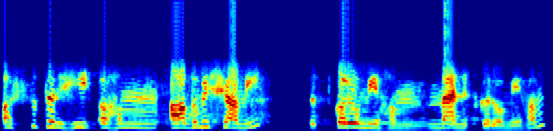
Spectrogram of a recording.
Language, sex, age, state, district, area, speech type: Sanskrit, female, 18-30, Maharashtra, Nagpur, urban, conversation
